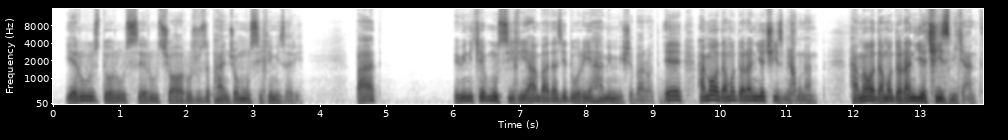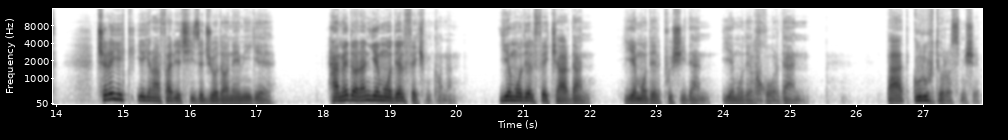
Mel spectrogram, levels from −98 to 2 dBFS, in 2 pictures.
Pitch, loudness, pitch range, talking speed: 115 Hz, -22 LUFS, 95-135 Hz, 140 wpm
